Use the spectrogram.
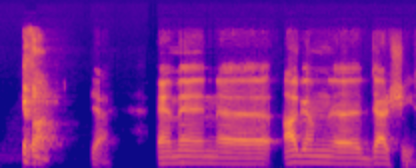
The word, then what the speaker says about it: Siobhan: So I can never pronounce her first name. Miss Williams. Siobhan. Siobhan.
